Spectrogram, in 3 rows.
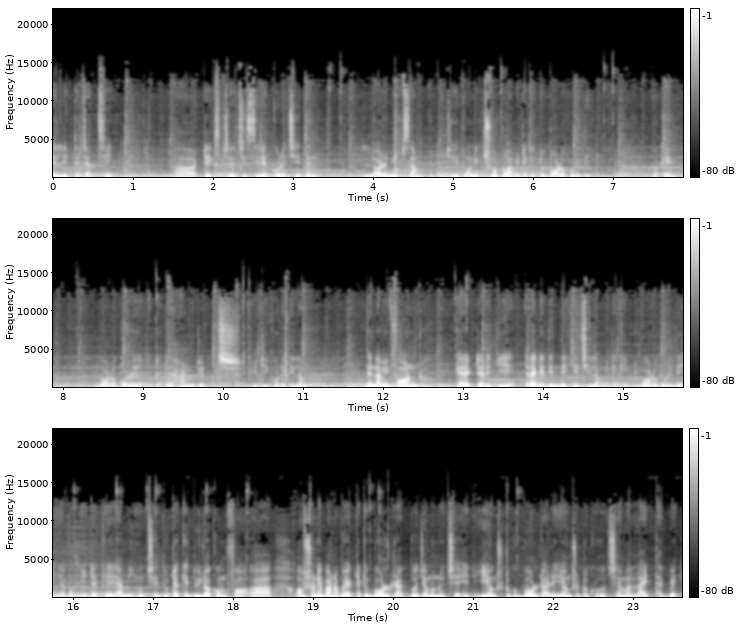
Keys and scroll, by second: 12.9 Return.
